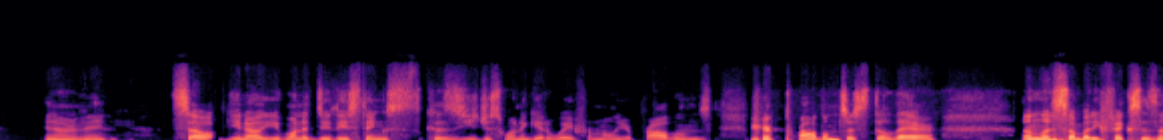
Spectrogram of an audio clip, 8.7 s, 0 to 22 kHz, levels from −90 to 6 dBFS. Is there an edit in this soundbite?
yes; 2 cuts; at 1.6 s, 5.6 s

